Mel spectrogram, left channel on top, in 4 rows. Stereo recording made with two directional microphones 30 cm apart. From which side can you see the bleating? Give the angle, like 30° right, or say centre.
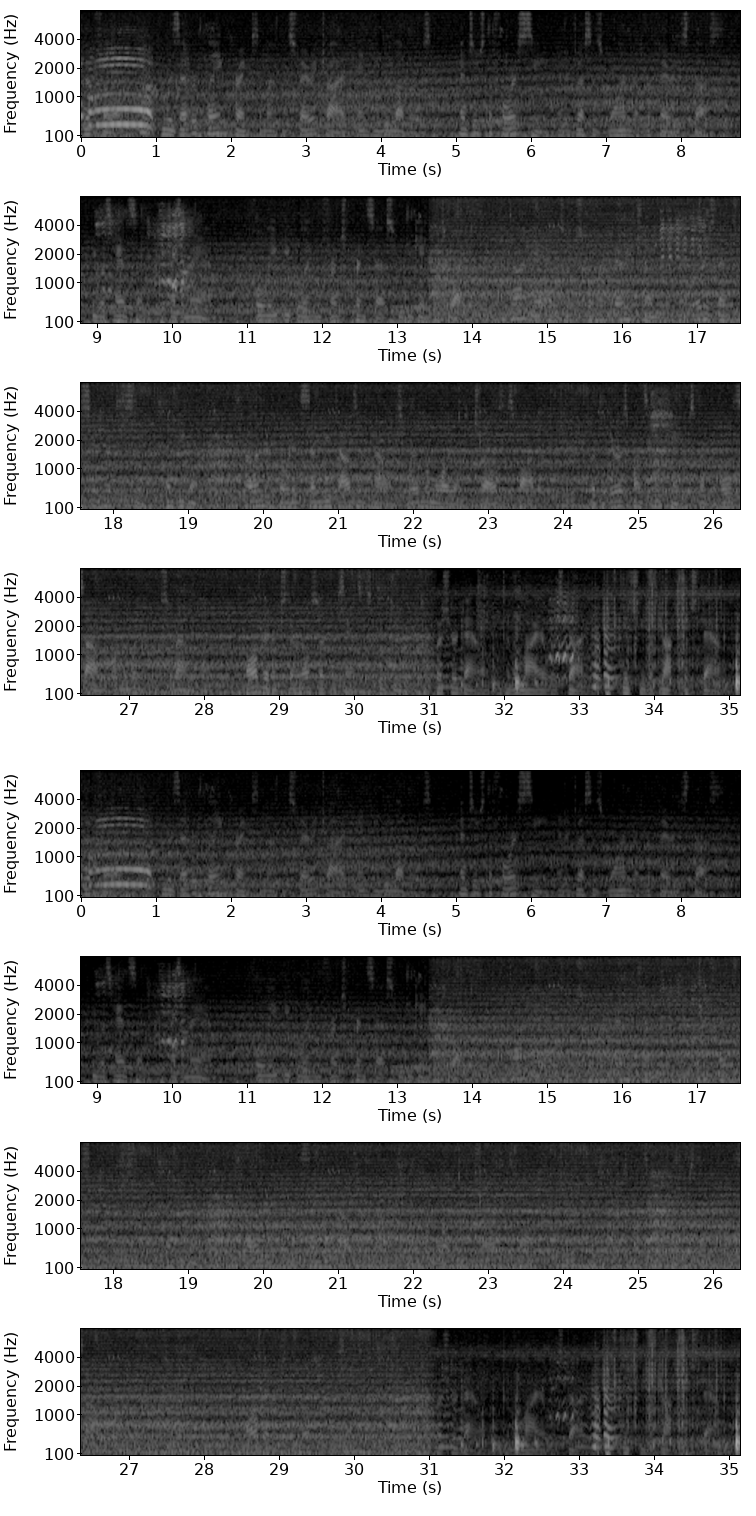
60° left.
